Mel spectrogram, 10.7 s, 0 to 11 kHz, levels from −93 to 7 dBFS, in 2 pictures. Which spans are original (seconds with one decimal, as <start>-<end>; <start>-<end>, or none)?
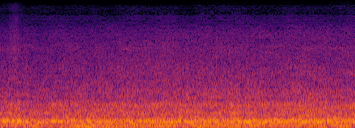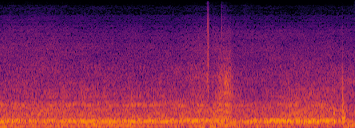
none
